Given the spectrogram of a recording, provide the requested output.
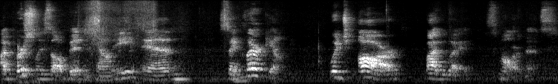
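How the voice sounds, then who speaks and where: A woman speaks at a fairly slow pace with big swings in loudness, in a room with audible echo and noticeable background noise. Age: 80s+. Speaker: resident speaking at public meeting. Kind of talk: public comment at county meeting.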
